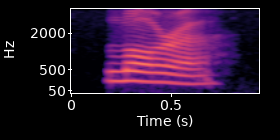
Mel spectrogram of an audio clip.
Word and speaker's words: Laura: You say your name is Bora? – Laura, with an L. – Oh, Laura. Hi, L-A-U-R-A.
